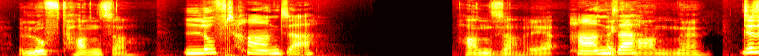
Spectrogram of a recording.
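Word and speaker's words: Lufthansa: No, it's actually uh Lu Hanza.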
